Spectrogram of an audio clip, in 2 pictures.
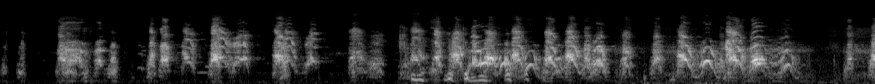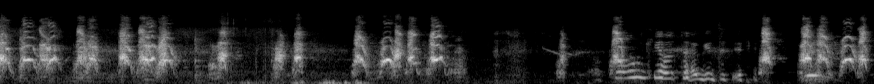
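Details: Sapsali family of mother Suri and growing puppies in foster care after birth at Gimje shelter. Rapid, irregular barking, several dogs at once, with short gaps and a quieter stretch near the end.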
